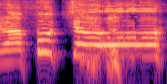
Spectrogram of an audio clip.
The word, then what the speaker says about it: Ralfuccio: Hey, you gotta say it right, Ralfuccio! Saving my voice. Gotta roll the R's, Mitch.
